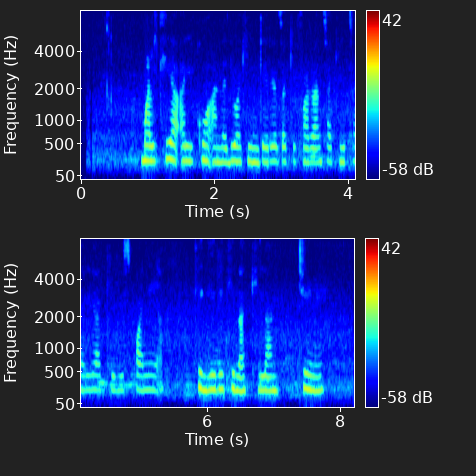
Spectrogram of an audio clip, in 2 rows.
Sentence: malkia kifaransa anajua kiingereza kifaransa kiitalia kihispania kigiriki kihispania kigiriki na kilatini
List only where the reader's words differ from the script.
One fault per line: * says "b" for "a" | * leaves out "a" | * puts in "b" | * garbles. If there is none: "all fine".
* says "alikuwa" for "kifaransa"
* leaves out "kihispania kigiriki"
